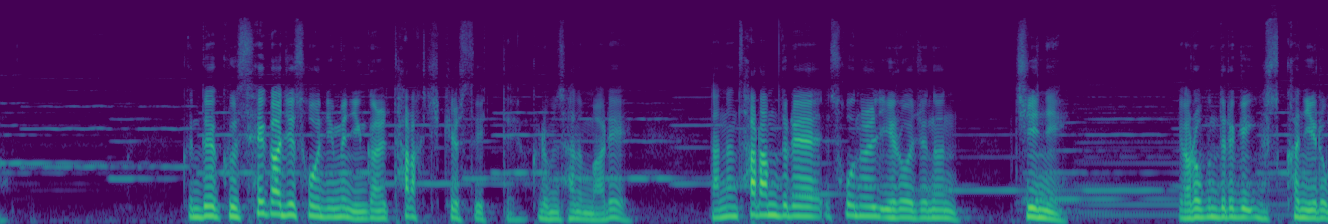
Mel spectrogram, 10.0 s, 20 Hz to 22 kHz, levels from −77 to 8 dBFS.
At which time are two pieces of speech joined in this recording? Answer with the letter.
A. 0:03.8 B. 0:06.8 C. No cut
A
